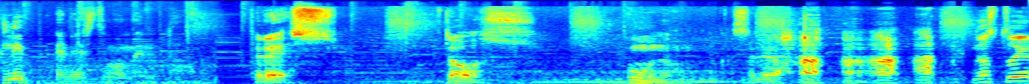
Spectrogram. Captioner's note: excitement laughs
